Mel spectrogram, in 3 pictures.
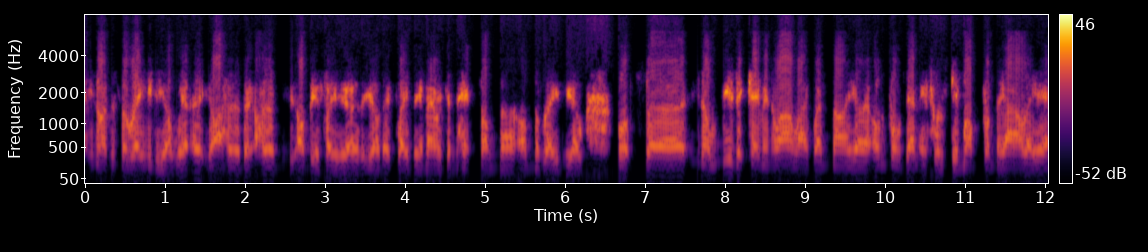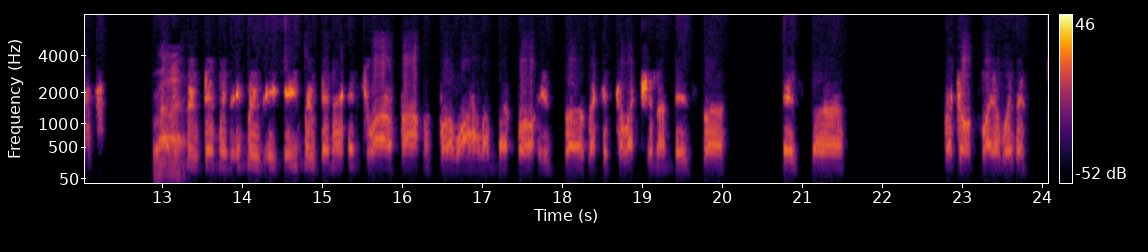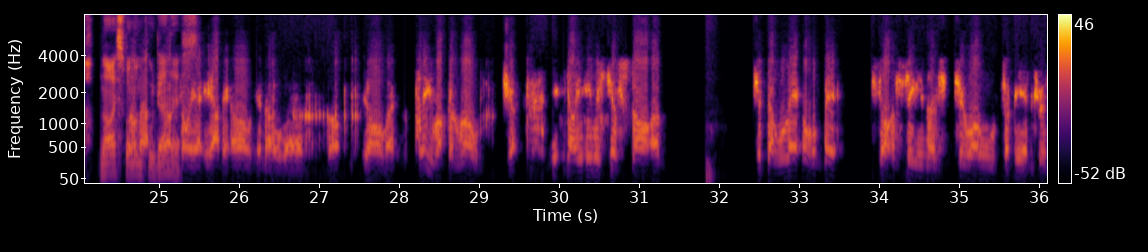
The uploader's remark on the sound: joined us over the phone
